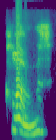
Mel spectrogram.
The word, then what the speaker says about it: close: Well, let me do close means to shut the door. Close means to be near.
